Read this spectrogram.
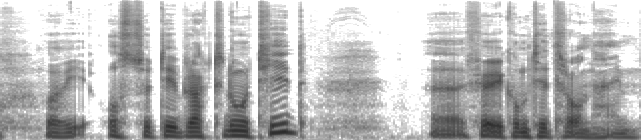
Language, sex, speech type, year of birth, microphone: Norwegian, male, spontaneous, 1962, Shure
